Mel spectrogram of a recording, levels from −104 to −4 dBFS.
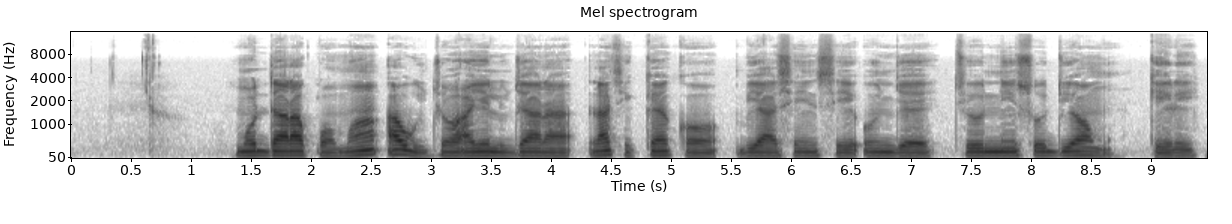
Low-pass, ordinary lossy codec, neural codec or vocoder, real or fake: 14.4 kHz; AAC, 64 kbps; none; real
